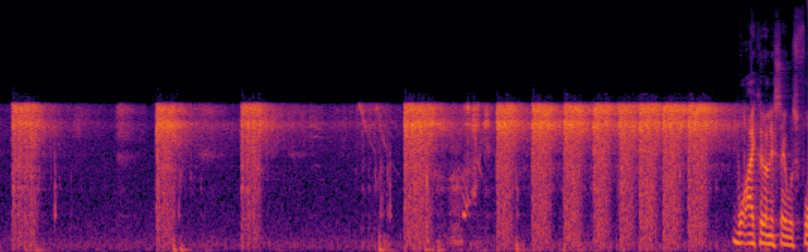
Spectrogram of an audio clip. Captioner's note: gunfire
